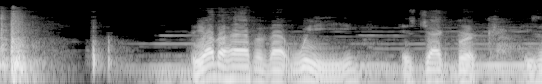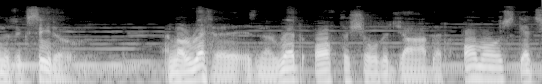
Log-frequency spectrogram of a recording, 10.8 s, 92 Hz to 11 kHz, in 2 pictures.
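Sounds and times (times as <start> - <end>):
office door shutting with a heavy thud: 0.0 - 1.1
speech: 2.0 - 6.3, 7.1 - 10.8.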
